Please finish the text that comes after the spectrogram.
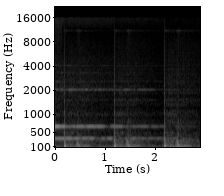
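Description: A steady heartbeat thumps in a lub-dub rhythm, three paired low beats about a second apart, over a soft sustained hum. No one speaks.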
